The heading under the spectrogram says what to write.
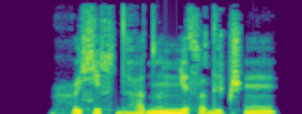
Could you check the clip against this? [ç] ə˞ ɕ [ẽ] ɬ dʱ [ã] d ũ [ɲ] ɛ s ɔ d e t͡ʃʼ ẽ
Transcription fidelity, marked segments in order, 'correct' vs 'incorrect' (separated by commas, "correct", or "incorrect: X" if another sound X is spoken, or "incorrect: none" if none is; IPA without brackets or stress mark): incorrect: h, incorrect: e, incorrect: a, correct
